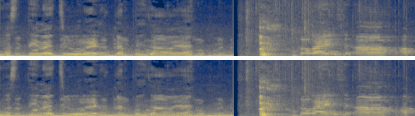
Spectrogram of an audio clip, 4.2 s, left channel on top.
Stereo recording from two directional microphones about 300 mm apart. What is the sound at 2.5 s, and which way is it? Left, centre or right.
Speech, centre.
